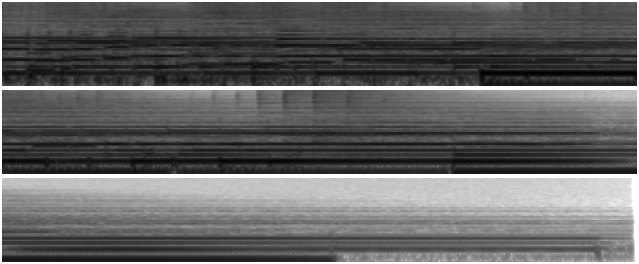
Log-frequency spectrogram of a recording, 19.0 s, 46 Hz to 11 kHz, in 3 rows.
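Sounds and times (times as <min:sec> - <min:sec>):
cymbal strokes: 0:00.0 - 0:10.7
lounge jazz: 0:00.0 - 0:14.4.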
